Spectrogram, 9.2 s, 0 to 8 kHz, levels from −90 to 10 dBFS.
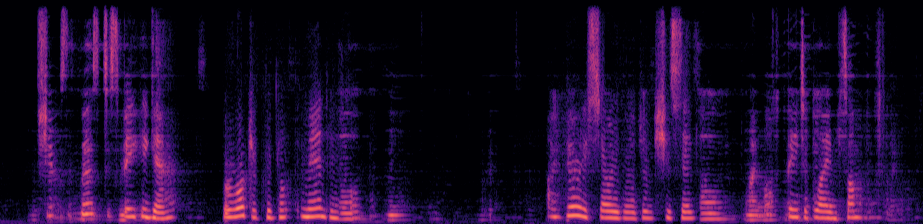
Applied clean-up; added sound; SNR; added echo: neural mask model DeepFilterNet 3.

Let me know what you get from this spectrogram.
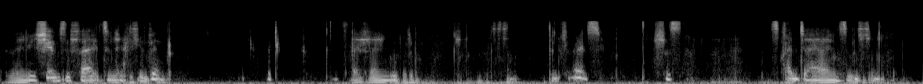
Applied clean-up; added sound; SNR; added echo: neural diffusion model UNIVERSE++.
